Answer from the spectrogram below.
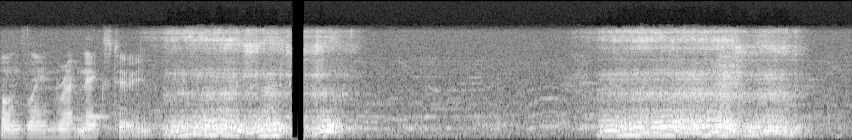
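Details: Adult man asleep, cigarette in mouth, snoring worse than usual: loud, rough, buzzing snores with a gurgling quality on both in-breath and out-breath; heavy snoring.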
